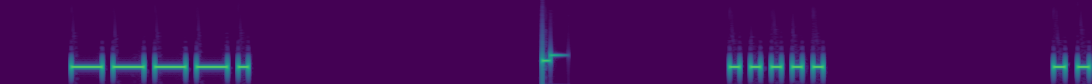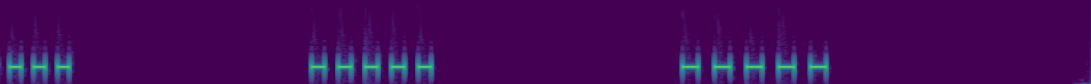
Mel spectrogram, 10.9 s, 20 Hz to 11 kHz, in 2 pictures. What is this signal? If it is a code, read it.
Morse code, heard as a keyed tone, about 20 wpm, spaced as for 6 wpm, 700 Hz. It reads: 9 5555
